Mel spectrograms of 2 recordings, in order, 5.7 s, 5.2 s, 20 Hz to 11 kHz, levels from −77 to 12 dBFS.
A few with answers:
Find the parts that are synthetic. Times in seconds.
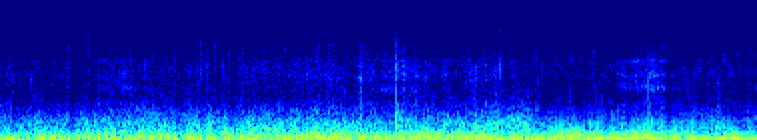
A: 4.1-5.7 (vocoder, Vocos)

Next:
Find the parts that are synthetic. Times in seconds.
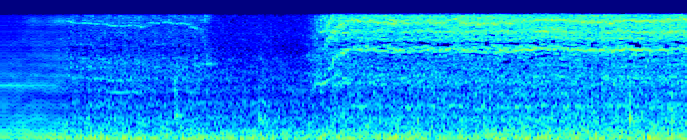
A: 0.0-0.5 (vocoder, Vocos)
